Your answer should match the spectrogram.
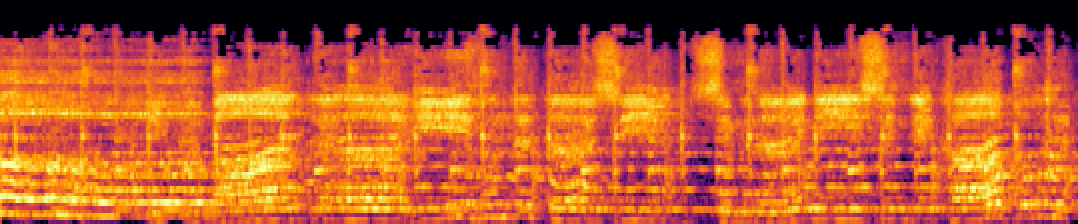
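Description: College anthem (tarana) music: a voice singing a melody over instrumental backing with a steady beat.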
